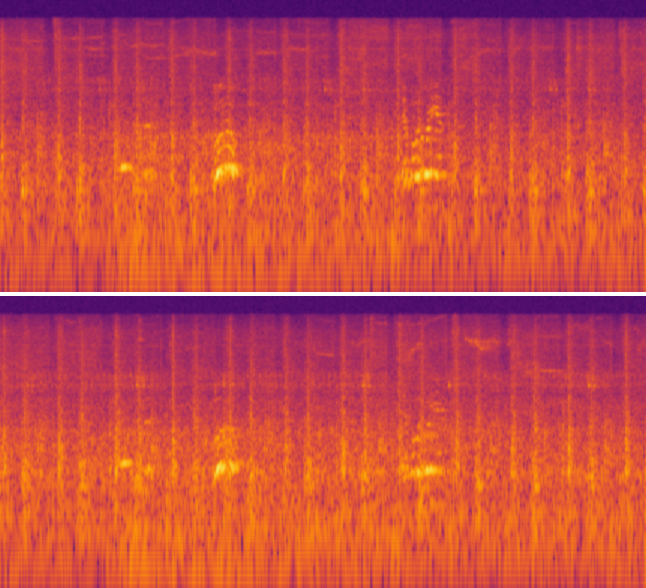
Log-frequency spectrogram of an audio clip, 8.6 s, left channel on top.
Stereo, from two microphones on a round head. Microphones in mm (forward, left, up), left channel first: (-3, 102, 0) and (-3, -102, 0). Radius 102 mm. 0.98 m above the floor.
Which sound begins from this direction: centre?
A shout, at 1.5 s.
